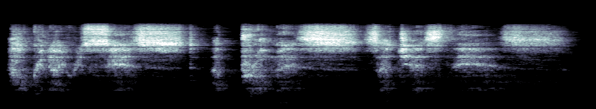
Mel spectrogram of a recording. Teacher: places heavy emphasis on resist treating the idea of him ignoring This Promise as incredulous how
